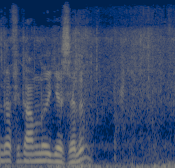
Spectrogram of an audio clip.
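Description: A middle-aged man speaks calmly outdoors, close by.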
